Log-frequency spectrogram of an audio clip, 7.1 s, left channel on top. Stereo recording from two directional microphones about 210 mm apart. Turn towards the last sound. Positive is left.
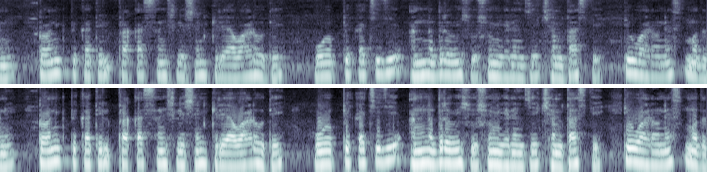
turn(degrees=-35)  # may be behind; listen again after turning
